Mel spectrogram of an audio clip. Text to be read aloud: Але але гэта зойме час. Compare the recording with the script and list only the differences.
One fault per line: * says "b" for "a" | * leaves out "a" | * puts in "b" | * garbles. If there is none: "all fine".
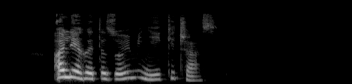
* leaves out "але"
* puts in "нейкі"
